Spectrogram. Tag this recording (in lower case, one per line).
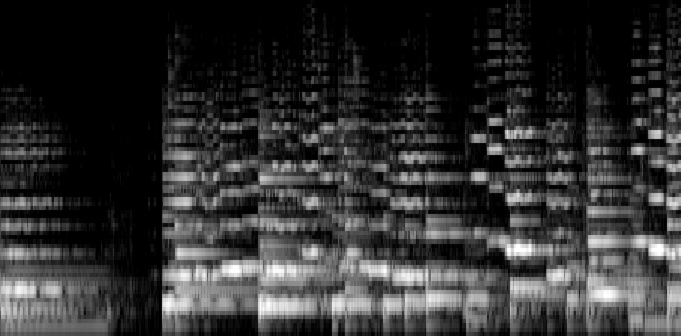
acoustic guitar
guitar
music
strum
plucked string instrument
musical instrument
fiddle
